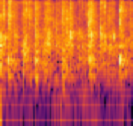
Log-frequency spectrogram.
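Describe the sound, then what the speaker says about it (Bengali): Hand clapping for the cinematographer Pradip at a film teaser launch event, a fairly steady rhythm of distinct claps from a small group, moderately close, with no voices over it. "সো আমার মনে হয় ওর জন্য একটা জোরে হাততালি হয়ে যায়"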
